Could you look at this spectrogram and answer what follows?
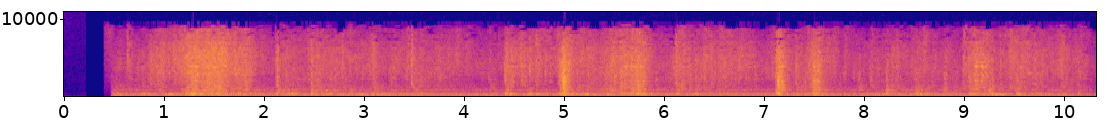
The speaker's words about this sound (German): Mit einem großen Wohnmobil auf diesen super ruckeligen Straßen zu fahren. Es war wirklich zum Teil ohrenbetäubend.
